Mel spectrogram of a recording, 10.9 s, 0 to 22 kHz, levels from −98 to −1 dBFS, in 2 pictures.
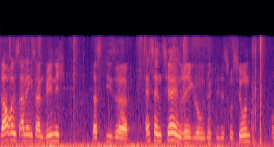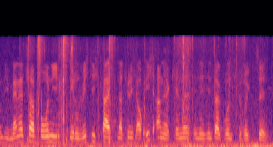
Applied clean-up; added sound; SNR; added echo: none; Walk, footsteps; 6 dB; none.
